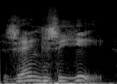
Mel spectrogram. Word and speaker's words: Zhangjiajie: Well, a few days ago, the Chinese city of Zhangjiajie, you did a pretty good job pronouncing it.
